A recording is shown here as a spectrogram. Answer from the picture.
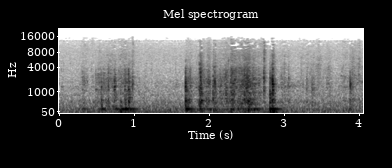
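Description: Rustling and crinkling of a parcel's packaging being handled and opened by hand, in two short stretches with a couple of sharp clicks.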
